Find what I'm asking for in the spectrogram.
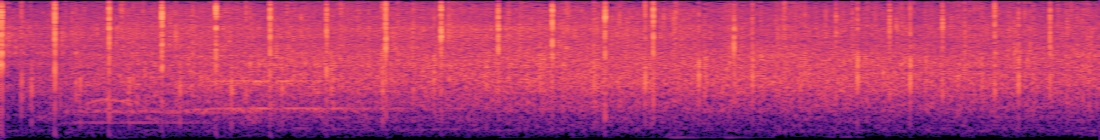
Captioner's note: attendees applauding and cheering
